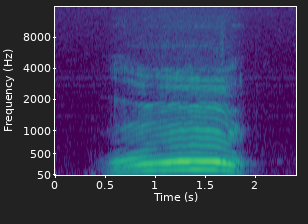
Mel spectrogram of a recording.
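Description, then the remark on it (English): A single cow moos once, a long, steady, low bellow lasting about a second and a half, loud, with no talking around it. “What might they have said if donkey, cow, sheep, and dove had been able to tell the story of the lowly stable strewn with hay?”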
